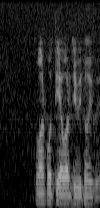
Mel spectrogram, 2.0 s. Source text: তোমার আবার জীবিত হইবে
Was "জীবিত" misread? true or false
false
